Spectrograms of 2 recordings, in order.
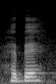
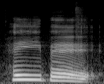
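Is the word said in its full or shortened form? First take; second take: shortened; full. First: The word is said quickly in shortened form. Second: The word is said in its full form. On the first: "그거를 빨리 읽는 거죠" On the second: "헤이베인가?"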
